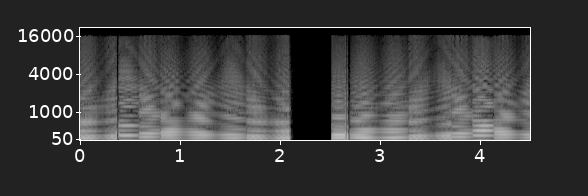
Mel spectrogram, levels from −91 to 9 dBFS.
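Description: A short recording of sounds with two bursts of damaged data in a compressed stream, at 0.33 to 0.40 s and 2.63 to 2.71 s, each lasting about 70 to 80 ms. Corrupted bytes make the decoder misread frames and lose sync, so each spot is heard as a brief chirp, squawk, click or short hole. On a spectrogram these show as abrupt broadband or smeared blocks unrelated to the surrounding sound, with hard edges at the frame boundaries in the waveform.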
